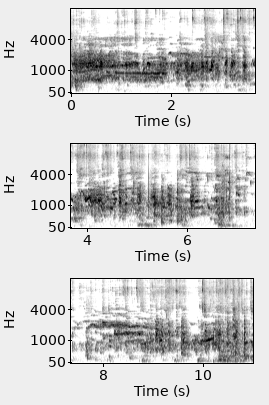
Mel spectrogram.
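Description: Laying hens (RTL) cluck and squawk close by in a steady, busy stream, with occasional sharper calls and faint rustling.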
